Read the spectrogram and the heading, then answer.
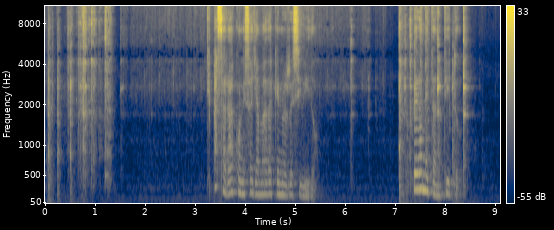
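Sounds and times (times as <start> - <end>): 
dishes clinking as a plate is washed with a soapy sponge: 0.0 - 1.7, 7.1 - 8.7
washing a plate with a soapy sponge: 1.5 - 7.9
speech: 3.2 - 5.6, 7.4 - 8.4.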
